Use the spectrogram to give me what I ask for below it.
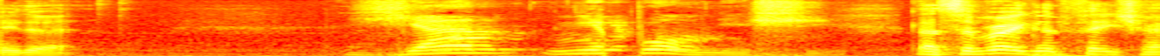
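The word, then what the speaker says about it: Nepomniachtchi: Jan Niepomniśi. That's how you do it. Jan Niepomniśi.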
